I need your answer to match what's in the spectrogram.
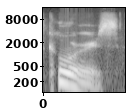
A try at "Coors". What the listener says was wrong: No, there's no U in Coors. It's like core. It's like you work the core of your body out. Core.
